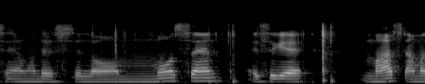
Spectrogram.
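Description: Computer keyboard typing, a few sharp key clicks, mixed with a voice speaking in long drawn-out sounds.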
